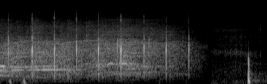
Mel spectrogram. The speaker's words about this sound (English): Another round of applause for your brilliant celebration.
